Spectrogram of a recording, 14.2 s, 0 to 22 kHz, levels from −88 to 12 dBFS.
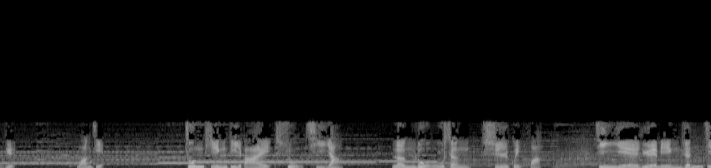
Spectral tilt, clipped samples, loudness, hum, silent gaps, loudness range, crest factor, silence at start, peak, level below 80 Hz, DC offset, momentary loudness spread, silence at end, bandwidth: -2.5 dB/octave; under 0.1%; -24 LUFS; none; none; 5 LU; 22 dB; 0 s; -4 dBFS; -62 dBFS; under 0.1%; 19 LU; 0 s; 6.4 kHz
